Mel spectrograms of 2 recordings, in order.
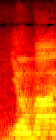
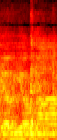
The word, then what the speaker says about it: Yo-Yo Ma: There's an example on how the cellist Yo-Ma, is that how you say his name? Yeah, is it Yo-Yo Ma or what?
